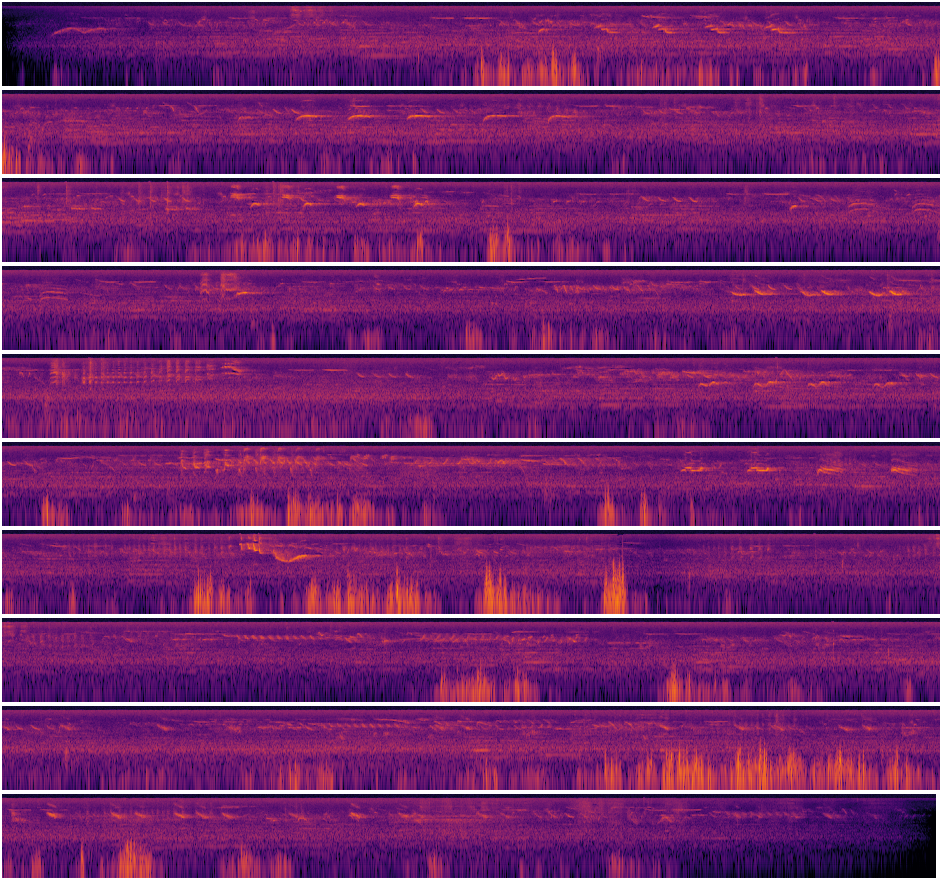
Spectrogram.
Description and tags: Chruch bells on a sunday morning
A lazy Sunday morning listening to the church bells in the distant
churchbells, field-recording, morning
